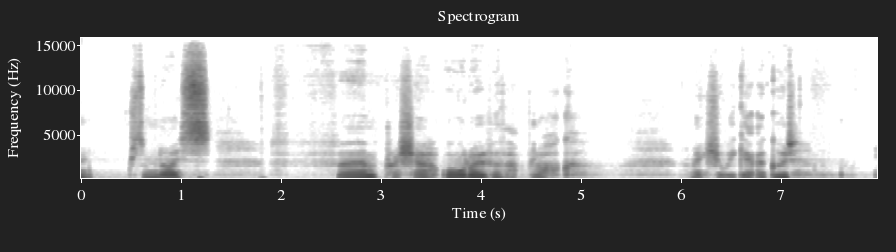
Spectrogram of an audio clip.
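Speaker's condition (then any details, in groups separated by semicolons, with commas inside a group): No condition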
